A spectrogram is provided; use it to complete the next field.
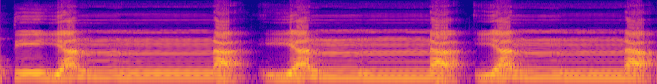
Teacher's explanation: এখানে খালি ইয়াটি পড়তে হচ্ছে না, ওয়া ঈসা, তারপর ওয়াও জবর ওয়া, মিম আলিফ জবর মা, ওয়া মা, 3 আলিফ টানতে হবে, হামজা ওয়াও পেশ উ, তাজের তি, উতি উতি, ইয়া নুন জবর ইয়ান, মাঝখানে আলিফ এবং লাম 2টি উচ্চারণে আসছে না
